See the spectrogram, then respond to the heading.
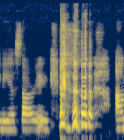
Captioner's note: laughter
